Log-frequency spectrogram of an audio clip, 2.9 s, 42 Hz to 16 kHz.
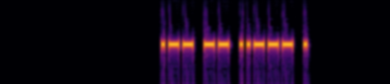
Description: Morse code, heard as a keyed tone, about 46 wpm, 700 Hz. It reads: WM2E
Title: USA Call Signs - 2x Character Spacing - 45wpm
